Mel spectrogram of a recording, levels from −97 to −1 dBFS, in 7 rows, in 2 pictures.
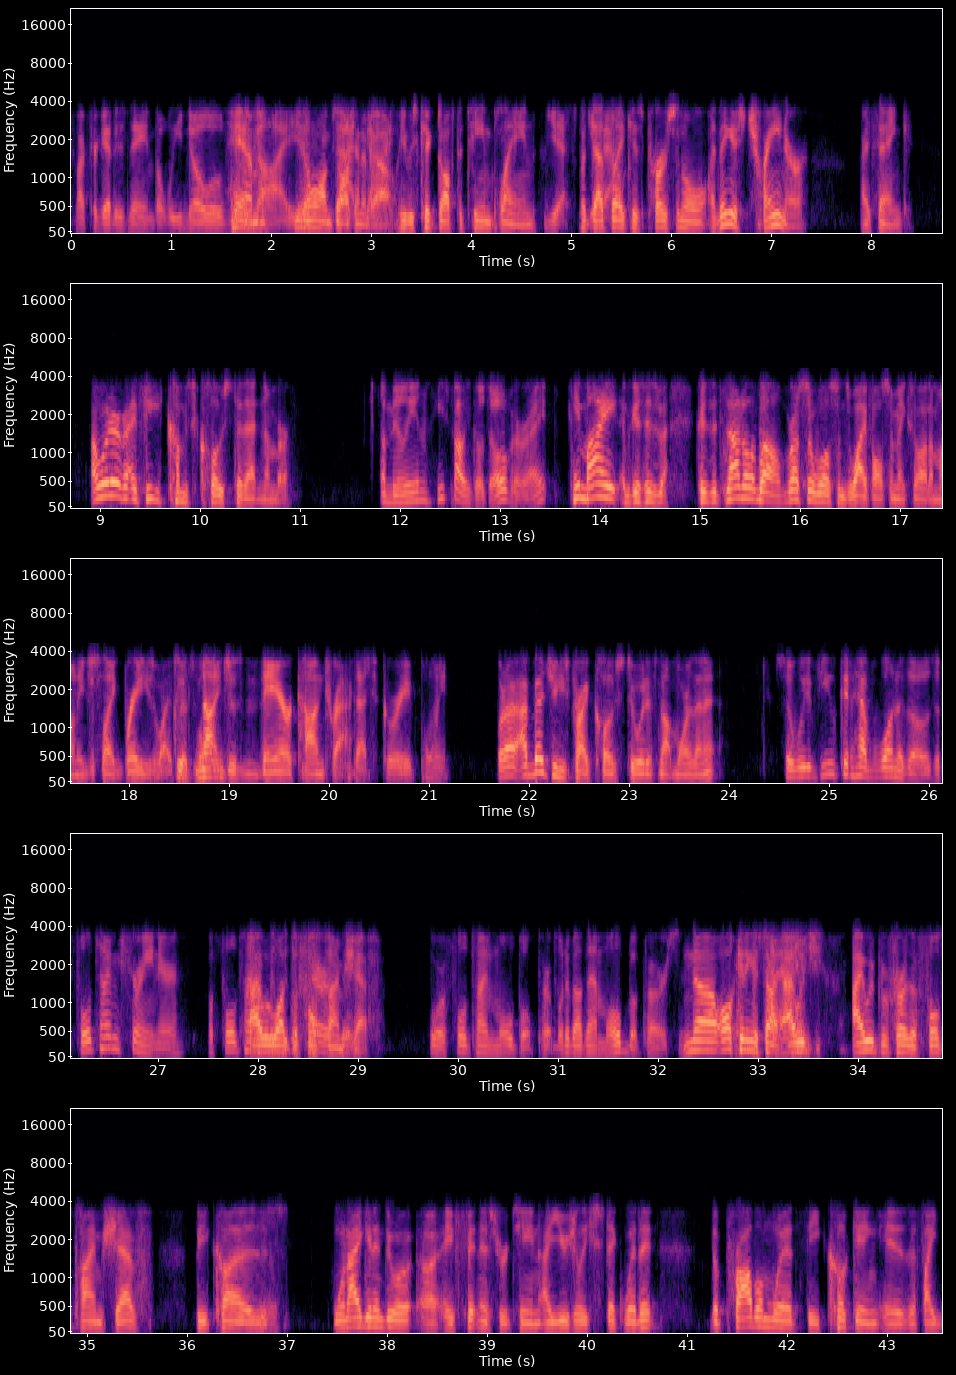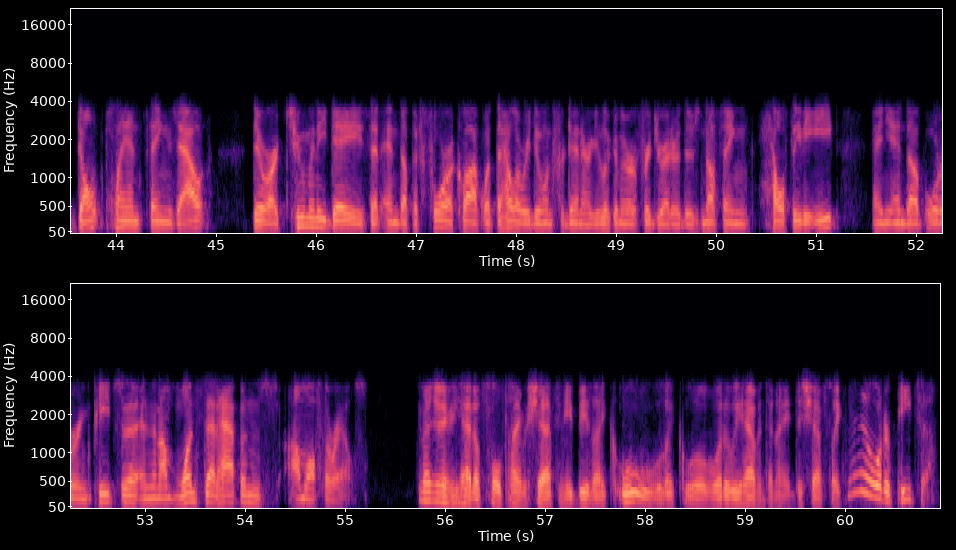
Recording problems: phone-call audio; nothing above 3.5 kHz

